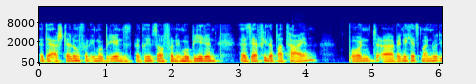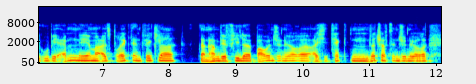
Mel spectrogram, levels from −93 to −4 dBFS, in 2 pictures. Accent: German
